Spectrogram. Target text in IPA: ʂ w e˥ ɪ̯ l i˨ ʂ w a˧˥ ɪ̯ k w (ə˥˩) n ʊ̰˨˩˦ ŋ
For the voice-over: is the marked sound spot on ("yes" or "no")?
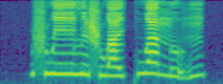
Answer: no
